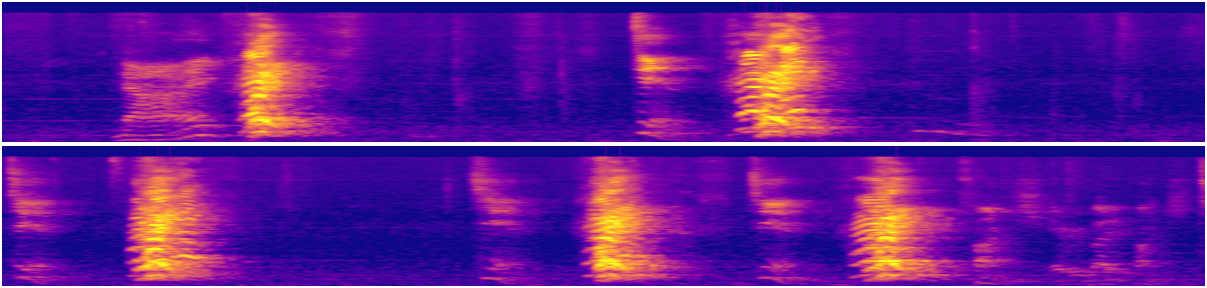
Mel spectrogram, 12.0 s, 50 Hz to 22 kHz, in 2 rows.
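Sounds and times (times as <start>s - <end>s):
person shouting hey: 3.6s - 4.3s.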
